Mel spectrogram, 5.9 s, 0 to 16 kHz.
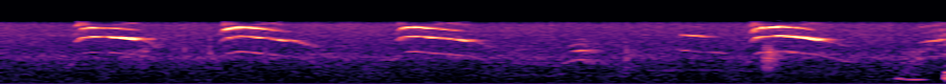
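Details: Four-week-old Bengal kitten Rudie at her breeder's home in December 2007, giving five or six high, curved meows spaced roughly a second apart, bright and thin, with faint room noise between them.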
